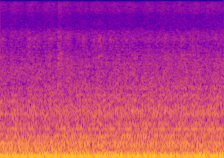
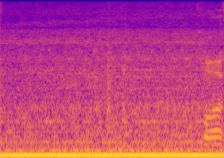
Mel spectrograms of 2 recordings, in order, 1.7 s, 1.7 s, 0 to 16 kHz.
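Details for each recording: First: Rusty auction diesel dump truck with about 83,000 miles, at idle: a steady, even rumble with no knocks or misses. It runs and drives extremely well, and the transmission, clutch and dump bed all work. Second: International light-rated diesel truck, running loaded with a flatbed and with weight behind the rear axle, on 19.5 tires: a deep, steady drone under load with a raw, loud exhaust note from an exhaust leak through a hole in the downpipe.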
